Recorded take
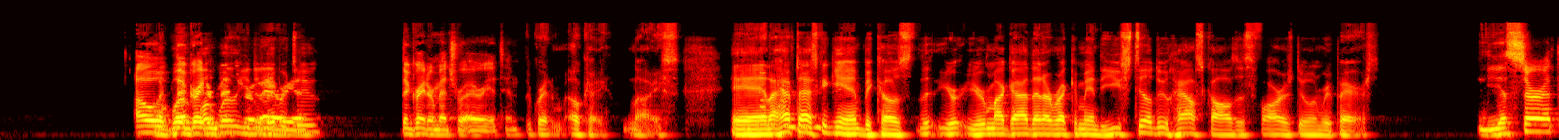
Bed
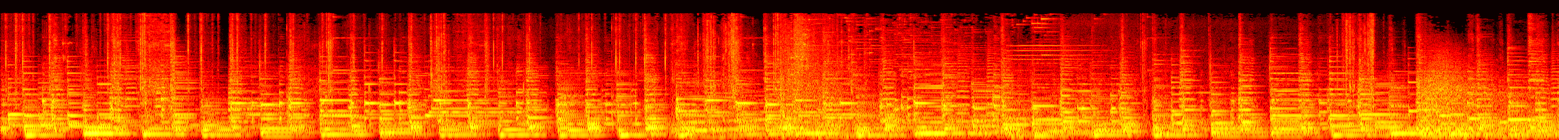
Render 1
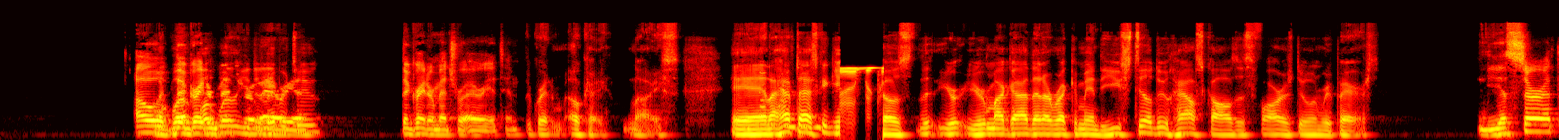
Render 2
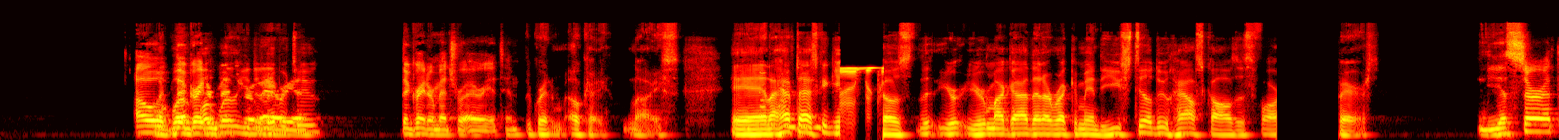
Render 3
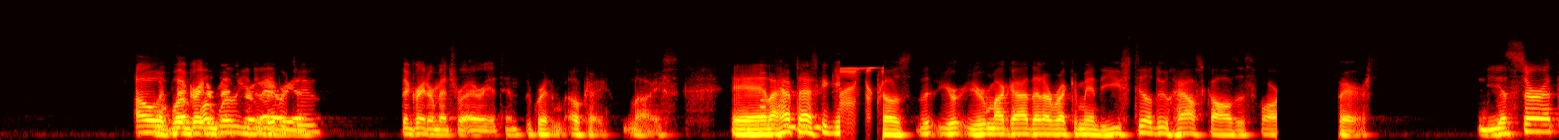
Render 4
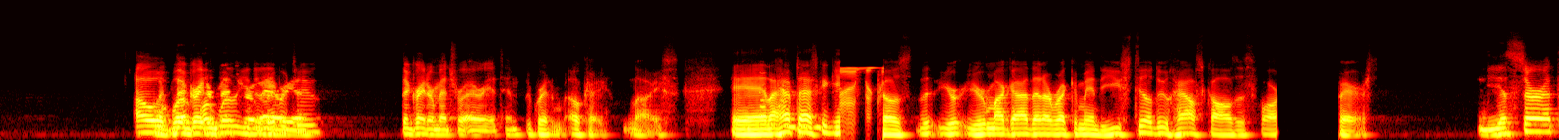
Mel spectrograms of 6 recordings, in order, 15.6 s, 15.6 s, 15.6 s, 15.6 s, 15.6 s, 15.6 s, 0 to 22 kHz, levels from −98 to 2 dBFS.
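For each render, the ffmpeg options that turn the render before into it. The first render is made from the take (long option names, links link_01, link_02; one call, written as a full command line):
ffmpeg -i in.wav -filter_complex "[0:a]asettb=1/sr,asplit=3[link_01][link_02][link_03];[link_01]atrim=end=8.394[link_04];[link_02]atrim=start=8.39:end=8.83,asetpts=PTS-STARTPTS,afade=type=in:duration=0.004:curve=qsin,afade=type=out:start_time=0.436:duration=0.004:curve=qsin,lowpass=frequency=3100:width_type=q:width=0.5098,lowpass=frequency=3100:width_type=q:width=0.6013,lowpass=frequency=3100:width_type=q:width=0.9,lowpass=frequency=3100:width_type=q:width=2.563,afreqshift=-3600[link_05];[link_03]atrim=start=8.826[link_06];[link_04][link_05]acrossfade=duration=0.004:curve1=hsin:curve2=qsin[link_07];[link_07][link_06]acrossfade=duration=0.004:curve1=qsin:curve2=hsin,asettb=1/sr,asplit=3[link_08][link_09][link_10];[link_08]atrim=end=9.734[link_11];[link_09]atrim=start=9.73:end=10.16,asetpts=PTS-STARTPTS,afade=type=in:duration=0.004:curve=qsin,afade=type=out:start_time=0.426:duration=0.004:curve=qsin,asplit=2[link_12][link_13];[link_13]adelay=46,volume=-14dB[link_14];[link_12][link_14]amix=inputs=2:normalize=0,atrim=end_sample=18963[link_15];[link_10]atrim=start=10.156[link_16];[link_11][link_15]acrossfade=duration=0.004:curve1=hsin:curve2=qsin[link_17];[link_17][link_16]acrossfade=duration=0.004:curve1=qsin:curve2=hsin" out.wav
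ffmpeg -i in.wav -filter_complex "[0:a]asettb=1/sr,asplit=3[link_01][link_02][link_03];[link_01]atrim=end=5.064[link_04];[link_02]atrim=start=5.06:end=5.67,asetpts=PTS-STARTPTS,afade=type=in:duration=0.004:curve=qsin,afade=type=out:start_time=0.606:duration=0.004:curve=qsin,lowshelf=frequency=150:gain=11[link_05];[link_03]atrim=start=5.666[link_06];[link_04][link_05]acrossfade=duration=0.004:curve1=hsin:curve2=qsin[link_07];[link_07][link_06]acrossfade=duration=0.004:curve1=qsin:curve2=hsin,asplit=3[link_08][link_09][link_10];[link_08]atrim=end=12.76,asetpts=PTS-STARTPTS,afade=type=out:start_time=12.756:duration=0.004:curve=hsin[link_11];[link_09]atrim=start=12.76:end=13.38,asetpts=PTS-STARTPTS,volume=0[link_12];[link_10]atrim=start=13.38,asetpts=PTS-STARTPTS,afade=type=in:duration=0.004:curve=hsin[link_13];[link_11][link_12][link_13]concat=n=3:v=0:a=1" out.wav
ffmpeg -i in.wav -af "lowpass=frequency=1700:width=0.5412,lowpass=frequency=1700:width=1.3066,equalizer=frequency=150:width_type=o:width=0.97:gain=5.5" out.wav
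ffmpeg -i in.wav -af "volume=9dB,alimiter=limit=-2dB:level=0:latency=1" out.wav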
